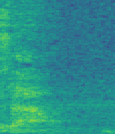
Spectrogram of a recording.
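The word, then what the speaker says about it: Bánh xèo: Banh Xeo.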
